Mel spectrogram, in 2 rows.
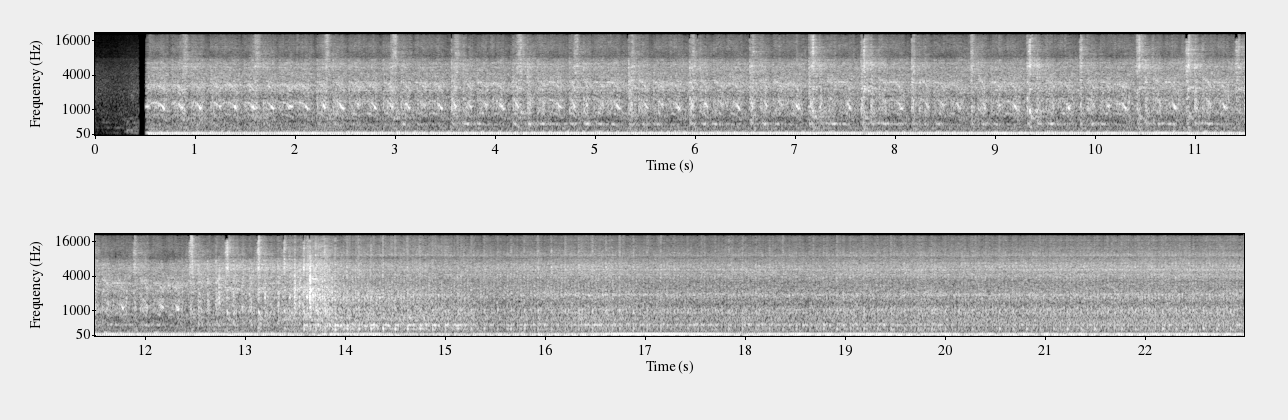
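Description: A BMW MINI Cooper R56 engine, just refitted with its transmission after a new timing chain, runs at a steady idle from start to finish with a close, continuous mechanical hum and a light rattling ticking.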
